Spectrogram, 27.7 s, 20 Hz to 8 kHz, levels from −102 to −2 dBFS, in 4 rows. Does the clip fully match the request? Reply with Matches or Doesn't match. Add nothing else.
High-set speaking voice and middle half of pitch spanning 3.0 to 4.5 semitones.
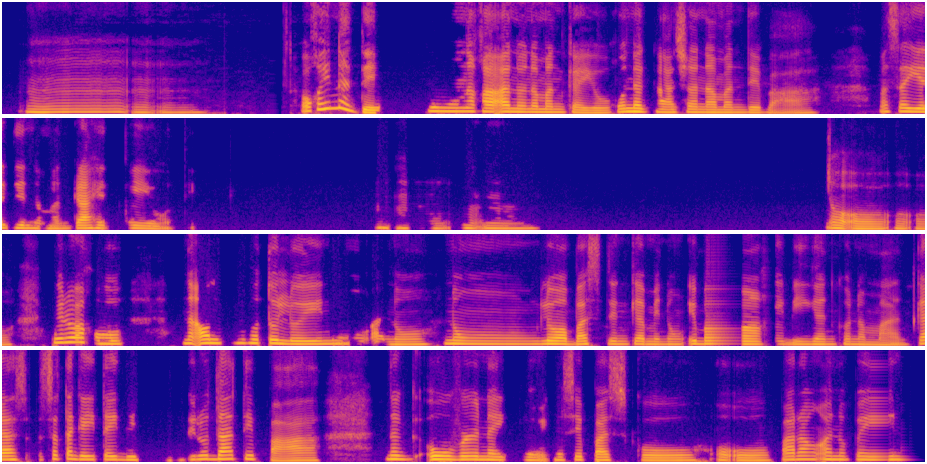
Matches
